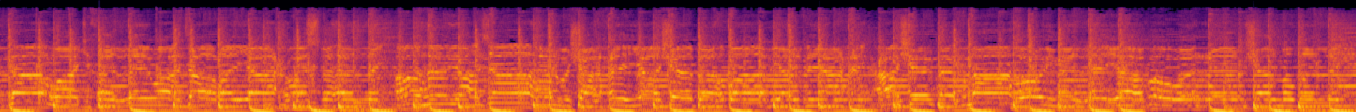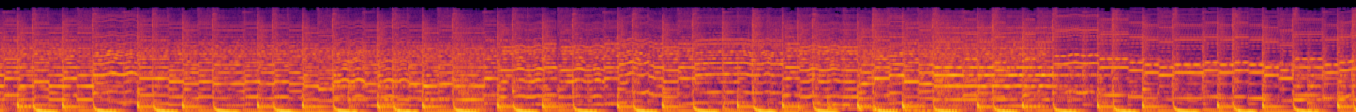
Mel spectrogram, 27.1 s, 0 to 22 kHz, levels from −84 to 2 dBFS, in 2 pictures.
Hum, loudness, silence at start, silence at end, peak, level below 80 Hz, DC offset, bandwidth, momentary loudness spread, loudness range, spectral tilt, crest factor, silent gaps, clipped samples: none; -13 LUFS; 0 s; 0 s; 0 dBFS; -18 dBFS; under 0.1%; 16 kHz; 3 LU; 2 LU; -4 dB/octave; 12 dB; none; under 0.1%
